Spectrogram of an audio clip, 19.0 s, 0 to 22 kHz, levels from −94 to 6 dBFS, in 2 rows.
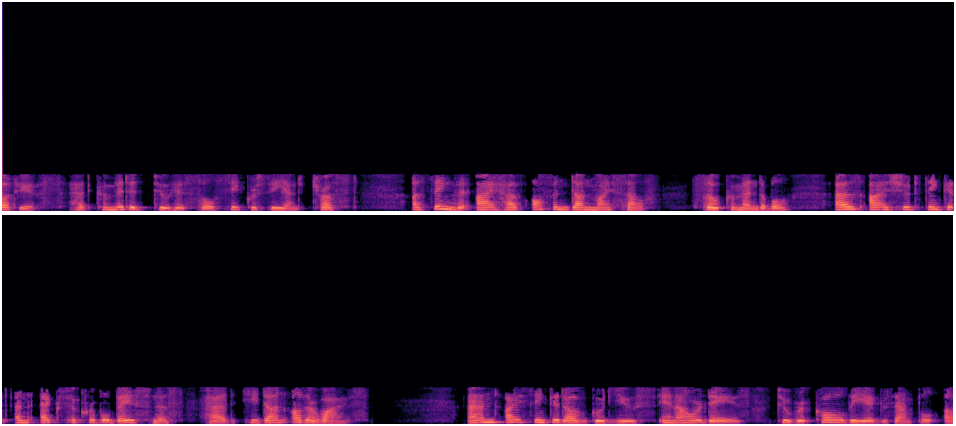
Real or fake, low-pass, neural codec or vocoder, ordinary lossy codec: fake; 7.2 kHz; codec, 24 kHz, 3.1 kbps, DualCodec; AAC, 16 kbps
